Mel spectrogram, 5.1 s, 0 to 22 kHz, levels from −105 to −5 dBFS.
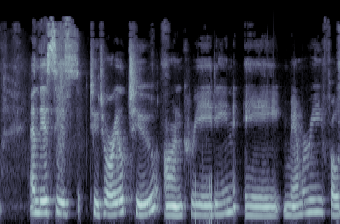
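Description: The audio is dull and granular for its whole length, with a gurgling edge and upper frequencies that come and go. This is likely MP2 compression at a low bitrate, with coarse quantisation that points to something around 80 kbps. Layer II runs out of bits for its upper sub-bands and switches them off. On a spectrogram the top end shows as a ragged ceiling, with blocks of high-frequency energy flickering in and out frame by frame. Over this, DAB burbling appears from 1.07 to 1.39 s and again, longer, from 2.82 to 3.31 s: short blips of noise in single sub-bands on top of the programme. Bit errors in the range of a few tenths of a percent slipped past error correction and corrupted samples in the audio data. The spectrogram shows isolated bright horizontal dashes in narrow bands, and the waveform has brief irregular bumps. The second burst spans more frames than the first.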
